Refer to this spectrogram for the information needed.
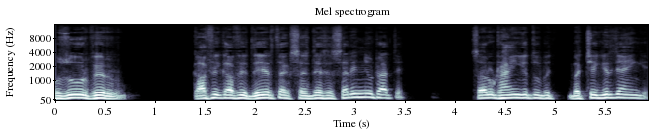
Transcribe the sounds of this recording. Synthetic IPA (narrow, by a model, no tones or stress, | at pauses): ɦʊzuːɾpʰɪɾ | kaːfik̬aːfid̪eːɾt̪ɐksɐd͡ʒd̪es̬esɐɾinĩʊʈʰaːt̪eː | sɐɾʊʈʰaːẽːŋɡet̪̬obɐtːʃeɡɪɾd͡ʒaːẽːŋɡḛː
